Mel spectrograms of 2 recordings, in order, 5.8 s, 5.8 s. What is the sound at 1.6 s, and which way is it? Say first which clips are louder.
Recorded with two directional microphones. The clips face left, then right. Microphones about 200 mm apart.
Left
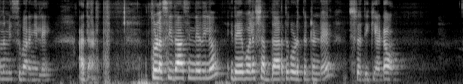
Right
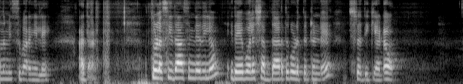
A woman's voice: right 4 dB; 25° right (ahead or behind).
